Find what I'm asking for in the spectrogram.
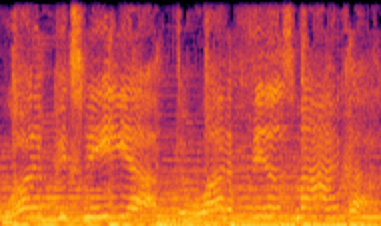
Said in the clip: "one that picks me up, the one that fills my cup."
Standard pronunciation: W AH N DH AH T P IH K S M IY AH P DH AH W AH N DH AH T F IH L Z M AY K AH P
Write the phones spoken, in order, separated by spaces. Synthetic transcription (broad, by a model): W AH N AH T P IH K S M IY AH P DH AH W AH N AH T F IH L Z M AY K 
